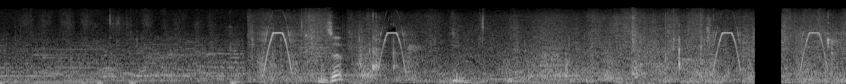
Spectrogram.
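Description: Handheld security metal-detector wand giving short rising-and-falling electronic whoops, three in all: two about a second apart a few seconds in and one more near the end, over background music.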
